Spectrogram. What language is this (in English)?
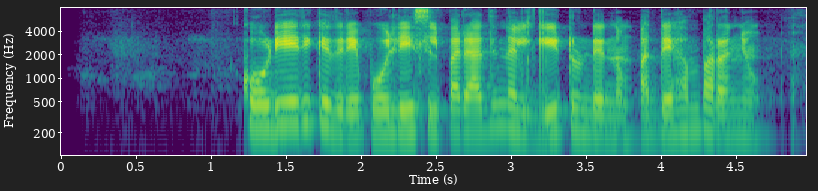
Malayalam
